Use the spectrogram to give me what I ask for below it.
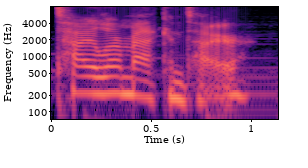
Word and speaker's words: Tyler MacIntyre: Did I say it right? Tyler MacIntyre. Yeah, that's correct.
